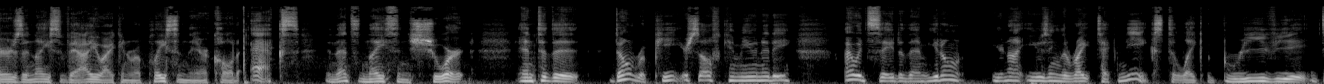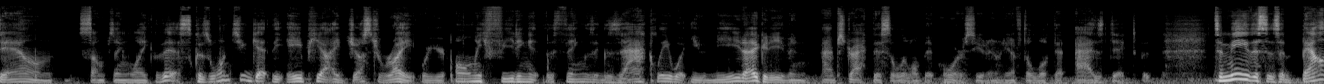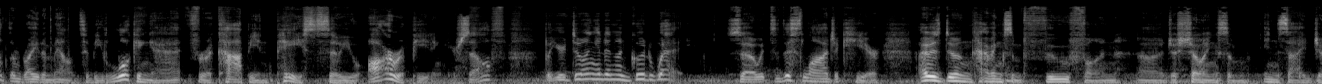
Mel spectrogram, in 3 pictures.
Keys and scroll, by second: 2.2 ctrl+c, 26.8 ctrl+c.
